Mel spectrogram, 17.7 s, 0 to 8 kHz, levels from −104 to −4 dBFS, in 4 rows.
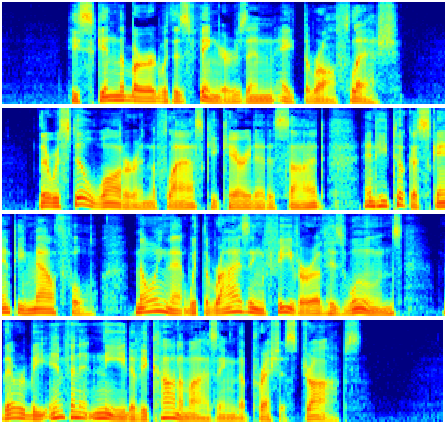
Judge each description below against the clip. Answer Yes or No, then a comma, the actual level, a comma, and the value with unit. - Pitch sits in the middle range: No, low, 100 Hz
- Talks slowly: No, average, 170 wpm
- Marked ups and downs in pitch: Yes, wide, 6.3 semitones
